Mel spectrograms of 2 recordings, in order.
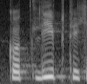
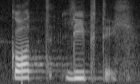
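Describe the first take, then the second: First: Said in the usual way. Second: Slow emphasis. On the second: Shown as a demonstration. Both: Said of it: "Kurzform vom Evangelium".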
